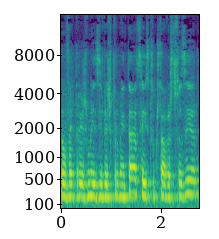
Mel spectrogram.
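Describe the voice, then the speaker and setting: A woman speaks in a European Portuguese accent with a medium pitch. Her tone is dark and mellow, and her intonation is monotone and flat. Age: 40s. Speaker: HR director. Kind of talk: interview.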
